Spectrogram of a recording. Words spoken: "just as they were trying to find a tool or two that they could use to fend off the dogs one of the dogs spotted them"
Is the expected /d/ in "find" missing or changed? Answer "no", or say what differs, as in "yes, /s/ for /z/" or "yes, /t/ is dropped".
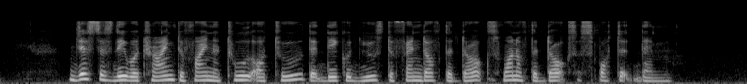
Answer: no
